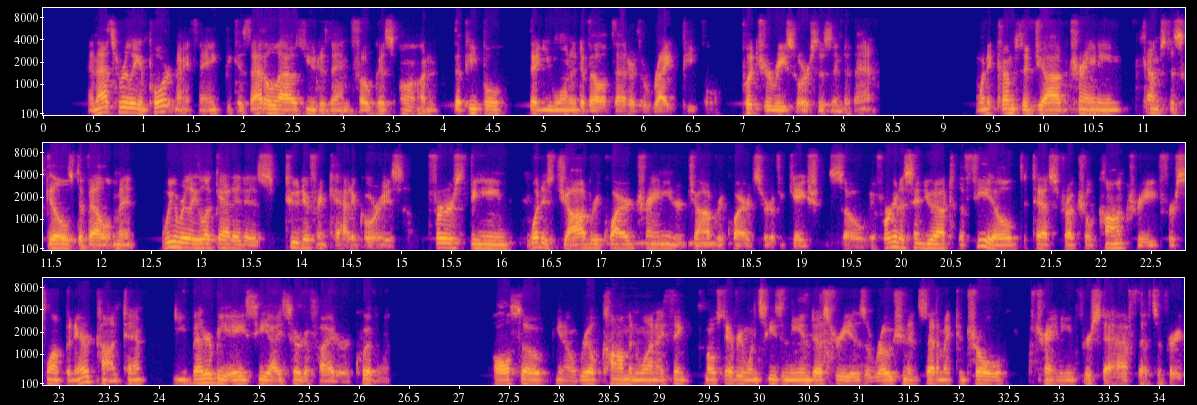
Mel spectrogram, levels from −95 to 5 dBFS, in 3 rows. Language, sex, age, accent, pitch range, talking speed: English, male, 30-49, American, 105-125 Hz, 200 wpm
